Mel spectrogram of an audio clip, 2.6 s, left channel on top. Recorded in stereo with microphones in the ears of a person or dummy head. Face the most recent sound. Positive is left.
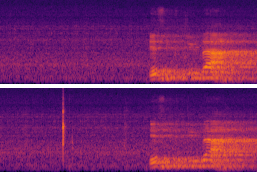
turn(degrees=50)  # may be behind; listen again after turning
